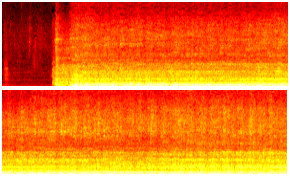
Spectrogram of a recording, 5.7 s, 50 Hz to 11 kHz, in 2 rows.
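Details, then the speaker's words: 1986 Mercury 90hp outboard on muffs after water pump replacement; starts at once and settles into a steady, even, smooth idle with no knocks or misses; running well. "She's running really, really good, folks. We'll fire it up one more time here."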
